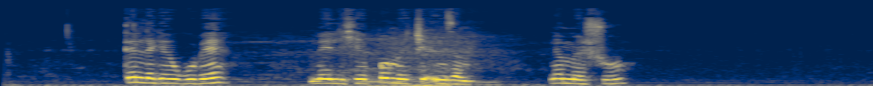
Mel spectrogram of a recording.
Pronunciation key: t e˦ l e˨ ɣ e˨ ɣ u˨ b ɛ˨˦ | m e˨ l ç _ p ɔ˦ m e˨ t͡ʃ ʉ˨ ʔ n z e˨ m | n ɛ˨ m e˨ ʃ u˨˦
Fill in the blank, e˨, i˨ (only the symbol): e˨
